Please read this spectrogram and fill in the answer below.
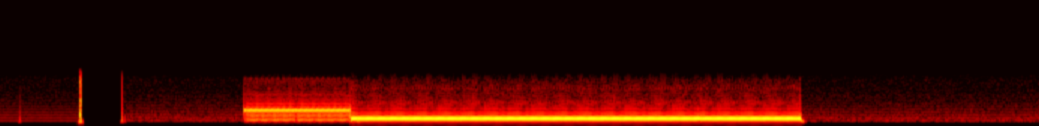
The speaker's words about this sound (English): Guthrie Air, stand by for tones.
